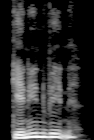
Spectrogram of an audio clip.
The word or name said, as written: genindvinde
